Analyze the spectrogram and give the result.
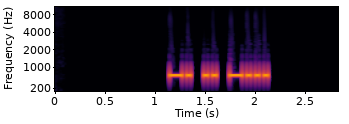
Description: Morse code, heard as a keyed tone, about 28 wpm, 700 Hz. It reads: NIB
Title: USA Call Sign Postfixes - 3 Letters 28wpm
